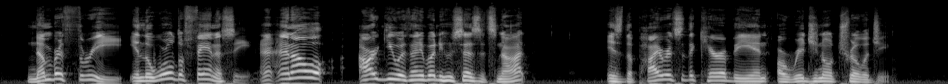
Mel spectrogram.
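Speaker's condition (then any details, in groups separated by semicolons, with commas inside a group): No condition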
